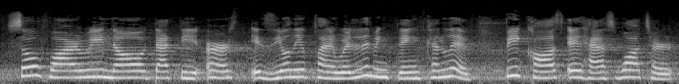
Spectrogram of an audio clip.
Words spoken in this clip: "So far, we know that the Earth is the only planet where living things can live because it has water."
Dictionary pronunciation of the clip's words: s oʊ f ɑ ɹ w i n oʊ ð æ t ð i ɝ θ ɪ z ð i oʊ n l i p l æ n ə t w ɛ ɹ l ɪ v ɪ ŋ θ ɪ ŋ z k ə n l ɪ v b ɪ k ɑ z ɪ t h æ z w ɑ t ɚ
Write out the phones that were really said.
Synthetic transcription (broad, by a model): s oʊ f ɑ ɹ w i n oʊ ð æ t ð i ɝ t ɪ z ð i oʊ n l i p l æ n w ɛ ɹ l ɪ v ɪ ŋ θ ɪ ŋ k ə n l ɪ v b ɪ k ɑ z ɪ t h æ z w ɑ t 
